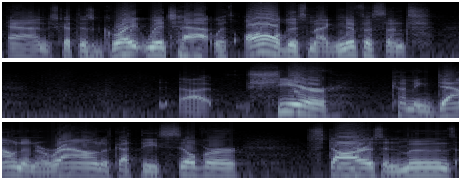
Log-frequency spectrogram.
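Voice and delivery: ordinary talk, nothing marked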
